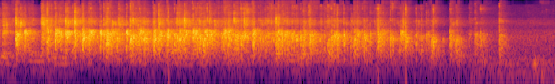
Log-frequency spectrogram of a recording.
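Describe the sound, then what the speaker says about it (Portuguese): Sustained applause from an audience at a construction-industry meeting in Bahia, welcoming a guest speaker; dense, steady clapping that begins full and gradually thins and fades toward the end. "Uma salva de palmas para Ieda."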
